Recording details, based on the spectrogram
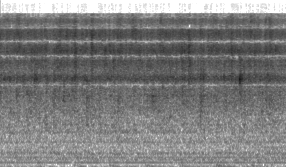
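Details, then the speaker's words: Whirlpool Cabrio washer in automatic test mode after its motor capacitor was replaced. The hot water valve is actuating and water fills with a steady, quiet hiss, no chatter or hum; normal fill. "so right now we got the hot water valve actuating I can hear the water"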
